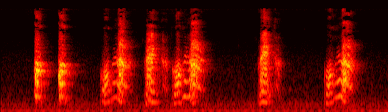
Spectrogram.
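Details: Young magpie raised by people after being found as a chick, talking and copying its keepers: clusters of rough, wheezy syllables in quick doubled and tripled groups, with brief pauses between phrases.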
